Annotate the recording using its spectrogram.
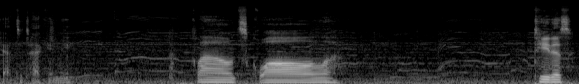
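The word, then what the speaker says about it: Tidus: detecting me cloud squall Titas yes i pronounce adidas it's canon dissidia proved it and then there's lightning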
